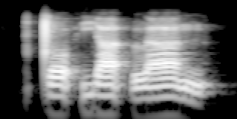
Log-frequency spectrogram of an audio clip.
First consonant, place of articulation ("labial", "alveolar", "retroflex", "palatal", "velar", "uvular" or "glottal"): alveolar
